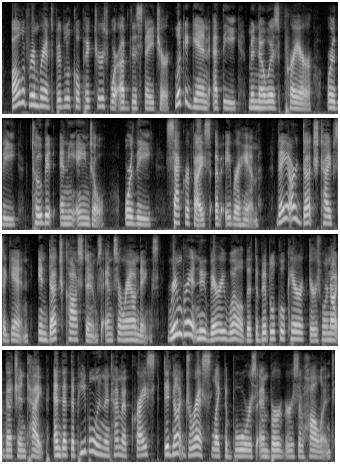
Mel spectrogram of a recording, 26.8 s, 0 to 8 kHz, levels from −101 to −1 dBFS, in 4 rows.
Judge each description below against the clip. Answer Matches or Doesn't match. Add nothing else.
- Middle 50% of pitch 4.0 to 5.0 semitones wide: Doesn't match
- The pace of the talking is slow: Doesn't match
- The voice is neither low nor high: Matches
